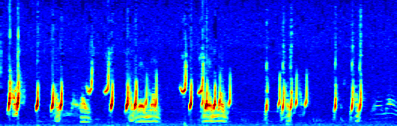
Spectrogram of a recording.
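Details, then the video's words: Indian quail calling: sharp high chirps, some upswept, scattered among lower nasal churring notes, roughly one burst per second from several birds. "quail sound effect/quail bird sound/quail sound effect video/indan quail bird sound/ batair ki Awaz"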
